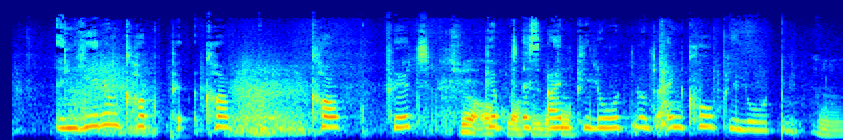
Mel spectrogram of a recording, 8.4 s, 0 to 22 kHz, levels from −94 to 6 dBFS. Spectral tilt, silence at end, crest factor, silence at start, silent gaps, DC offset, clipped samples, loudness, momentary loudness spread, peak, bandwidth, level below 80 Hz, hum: -5 dB/octave; 0 s; 18 dB; 0.55 s; none; under 0.1%; under 0.1%; -27 LUFS; 15 LU; -10 dBFS; 14.5 kHz; -76 dBFS; none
